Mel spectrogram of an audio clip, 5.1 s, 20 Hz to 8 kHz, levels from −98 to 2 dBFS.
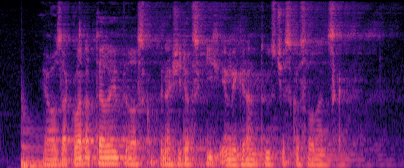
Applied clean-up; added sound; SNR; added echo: none; Bowed string instrument; 11 dB; reverberation time 1.9 s.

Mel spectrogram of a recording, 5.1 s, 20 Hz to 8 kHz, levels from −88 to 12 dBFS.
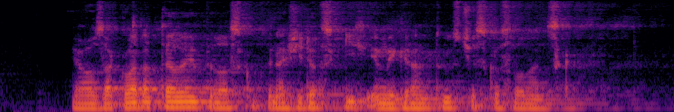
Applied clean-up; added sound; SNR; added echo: neural separator model SepFormer DNS4.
